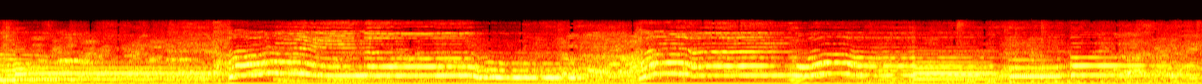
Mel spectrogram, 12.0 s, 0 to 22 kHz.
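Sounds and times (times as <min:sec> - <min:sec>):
acoustic guitar picking single notes: 0:00.0 - 0:12.0.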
